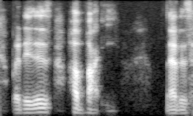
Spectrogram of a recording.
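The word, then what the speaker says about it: Hawaiʻi: This is how you say it with a V instead of a W.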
